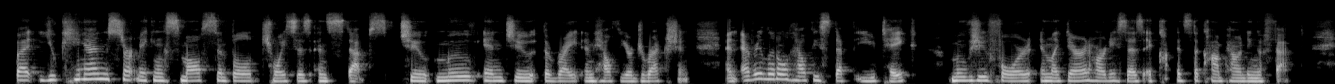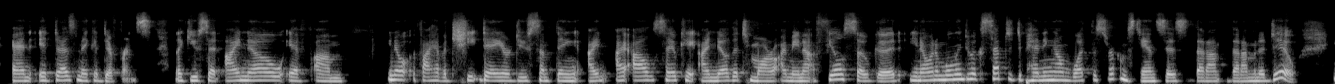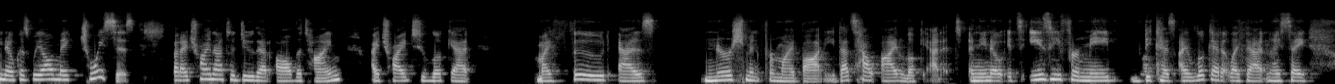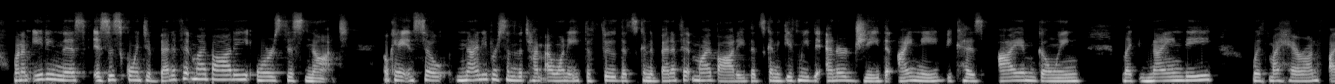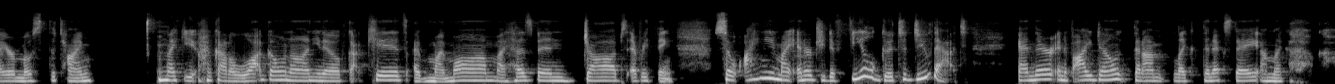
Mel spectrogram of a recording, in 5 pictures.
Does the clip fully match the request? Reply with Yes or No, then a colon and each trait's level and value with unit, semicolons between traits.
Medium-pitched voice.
Yes: medium, 175 Hz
